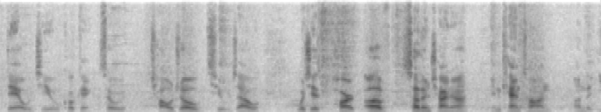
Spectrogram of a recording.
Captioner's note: speaking in Mandarin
